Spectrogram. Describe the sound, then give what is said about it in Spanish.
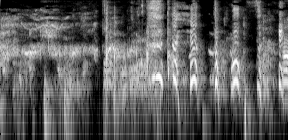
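Three dogs clamour for attention, climbing onto their owner: a rapid, uneven string of short, high-pitched barks, yelps and whines, loud and excited throughout. “No, okay, me están cayendo encima los tres perros aquí. Me está exigiendo, tócame a mí, tócame a mí.”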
